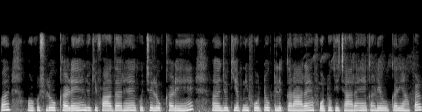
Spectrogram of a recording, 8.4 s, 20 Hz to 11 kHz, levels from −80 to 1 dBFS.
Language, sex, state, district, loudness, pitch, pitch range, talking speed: Hindi, female, Bihar, Purnia, -14 LUFS, 230 Hz, 220-235 Hz, 225 wpm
